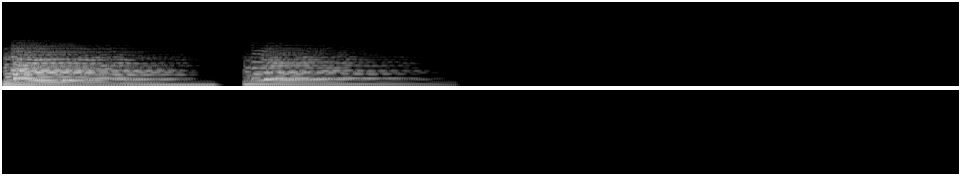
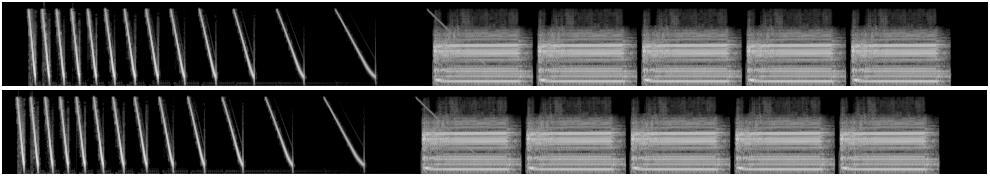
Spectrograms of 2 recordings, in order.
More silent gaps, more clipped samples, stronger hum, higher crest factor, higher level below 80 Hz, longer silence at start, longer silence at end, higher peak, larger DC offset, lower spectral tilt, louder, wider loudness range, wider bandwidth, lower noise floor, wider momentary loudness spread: second, 2.27-2.39 s vs 9.52-9.91 s; neither; first, 50 Hz at -60 dBFS vs none; first, 24 dB vs 12 dB; first, -38 dBFS vs -46 dBFS; second, 0 s vs 0.25 s; first, 14.9 s vs 0.5 s; second, -4 dBFS vs 0 dBFS; second, under 0.1% vs 0.6%; first, -10 dB/octave vs -1.5 dB/octave; second, -23 LUFS vs -10 LUFS; first, 17 LU vs 4 LU; second, 3.5 kHz vs 16 kHz; second, -48 dBFS vs -73 dBFS; first, 20 LU vs 10 LU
